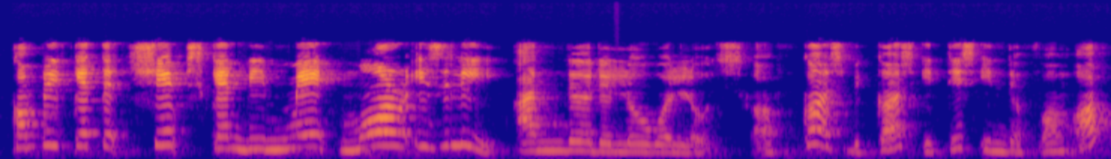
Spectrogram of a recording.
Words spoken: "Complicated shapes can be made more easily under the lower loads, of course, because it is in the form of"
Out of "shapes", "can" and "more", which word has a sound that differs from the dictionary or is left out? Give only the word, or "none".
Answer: none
